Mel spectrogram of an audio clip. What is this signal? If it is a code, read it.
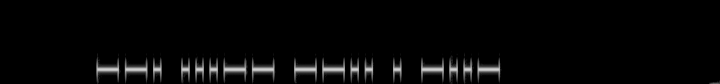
Morse code, heard as a keyed tone, about 17 wpm, 700 Hz. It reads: G3ZEX
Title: DXCC-100 Call Signs - 5 Characters - 17wpm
